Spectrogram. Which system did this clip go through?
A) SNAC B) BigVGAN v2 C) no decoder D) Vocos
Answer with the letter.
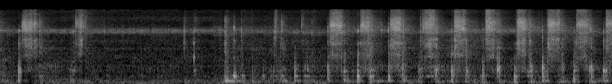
A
